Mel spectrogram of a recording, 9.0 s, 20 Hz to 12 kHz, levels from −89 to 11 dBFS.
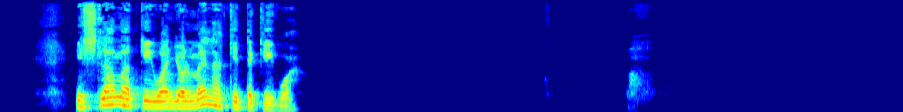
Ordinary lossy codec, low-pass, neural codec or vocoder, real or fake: Opus, 64 kbps; 10.8 kHz; none; real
